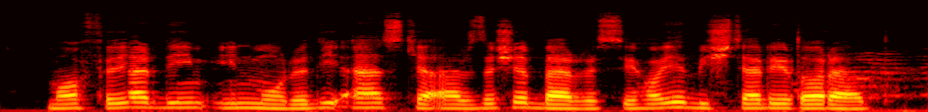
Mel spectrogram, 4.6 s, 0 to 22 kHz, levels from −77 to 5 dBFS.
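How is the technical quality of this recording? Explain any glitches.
The speech has compressed frames skipped at 0.64–0.67 s, 2.00–2.03 s and 3.92–3.97 s. Whole blocks of coded audio were lost or rejected by the decoder, so playback jumps ahead by roughly 300 ms, 100 ms and 200 ms, consistent with multiples of a 42.7 ms frame. Each join is an abrupt jump forward in the speech.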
